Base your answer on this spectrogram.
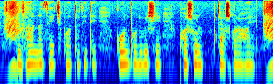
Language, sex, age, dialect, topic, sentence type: Bengali, female, 25-30, Northern/Varendri, agriculture, question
